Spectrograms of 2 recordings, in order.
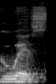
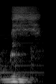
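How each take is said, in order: First: The ending has vowels sounded after the g. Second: The ending goes straight from g to z. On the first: The speaker calls it wrong. "Not gues, no" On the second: The speaker calls it right. "just gz"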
